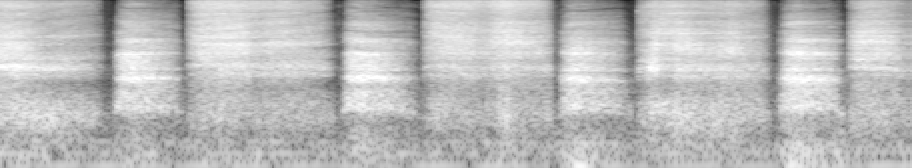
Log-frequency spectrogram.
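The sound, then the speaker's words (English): Deep breathing during a breathing exercise: many quick, forceful, airy breaths in a steady rhythm, each a loud hiss separated by brief pauses, with no talk. “Inhale. Inhale. Inhale. Inhale, relax.”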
